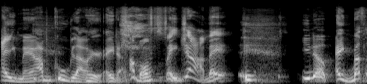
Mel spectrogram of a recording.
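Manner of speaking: put-on chummy slang voice, pitched high.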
